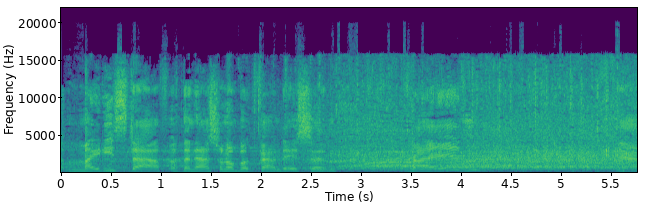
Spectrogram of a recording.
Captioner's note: applause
